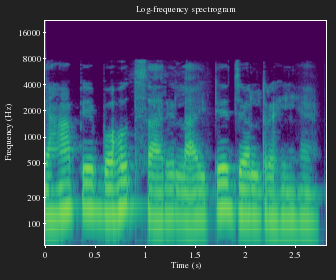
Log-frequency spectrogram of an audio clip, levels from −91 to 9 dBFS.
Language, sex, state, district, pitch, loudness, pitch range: Hindi, male, Jharkhand, Ranchi, 125 Hz, -17 LUFS, 115-145 Hz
